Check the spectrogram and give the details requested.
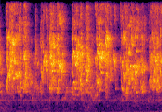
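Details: Harsh, shrill squawks from lovebirds calling in reply, delivered in four or five loud bursts of about half a second each with short gaps between.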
